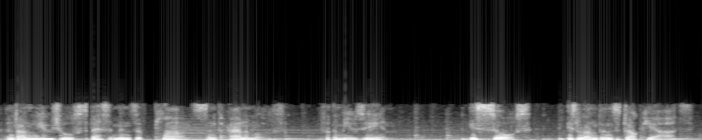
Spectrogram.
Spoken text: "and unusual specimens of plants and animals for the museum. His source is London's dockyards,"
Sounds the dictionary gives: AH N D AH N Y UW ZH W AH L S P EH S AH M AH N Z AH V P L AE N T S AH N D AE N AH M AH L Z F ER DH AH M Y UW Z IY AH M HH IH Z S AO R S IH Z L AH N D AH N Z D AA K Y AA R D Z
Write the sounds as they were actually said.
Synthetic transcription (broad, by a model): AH N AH N Y UW ZH W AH L S P EH S AH M AH N Z AH V P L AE N T S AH N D AE N AH M AH L Z F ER DH AH M Y UW Z IY AH M HH IH Z S AO R S IH Z L AH N D AH N Z D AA K Y AA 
